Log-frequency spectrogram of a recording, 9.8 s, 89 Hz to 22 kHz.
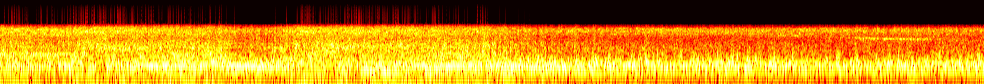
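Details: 1.8T at steady idle with a quick, fairly even tick about three or four per second; owner is pretty sure it is an exhaust manifold leak, source not pinned down.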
